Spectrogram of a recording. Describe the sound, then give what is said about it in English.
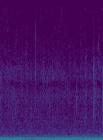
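Steady autumn rain patters against the window glass beside a narrow, winding staircase leading to a bell tower, a soft, continuous spray of tiny drops over a low, even hum, with no voices. “Your journey upwards is punctuated by the rhythmic splats of raindrops on the windows.”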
